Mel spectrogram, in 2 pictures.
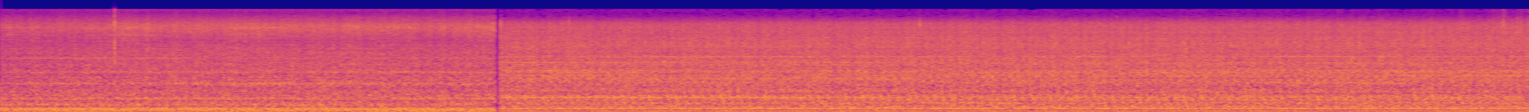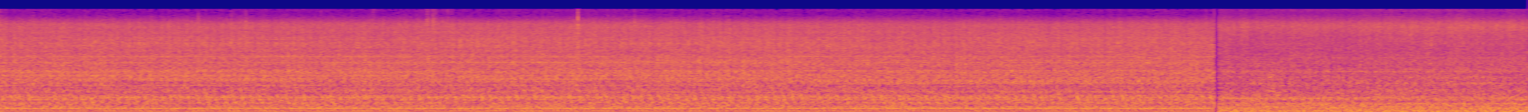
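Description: A sportfishing boat's engine running steadily under way, a low drone with rushing wind and water noise over it. The engine note shifts slightly about five seconds in and again near the end.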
